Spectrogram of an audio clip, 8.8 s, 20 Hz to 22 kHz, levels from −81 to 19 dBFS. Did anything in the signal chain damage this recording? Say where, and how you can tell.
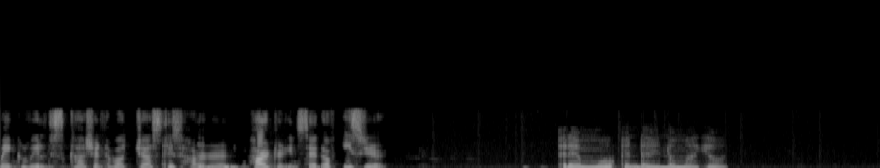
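Yes. Background gated by the echo canceller, in call processing: room sound drops about 40 dB at 0.15 to 0.3 s, and about 37 dB at 3.82 to 4.2 s.

Speech suppressed in double talk, also call processing. The speech dips deeply at 0.85 to 1.16 s and 1.6 to 2.57 s. Both sides talking at once is the likely cause.

Echo leak from a loudspeaker end. A faint delayed copy, about 354 ms late and well below the speech, appears at 3.54 to 3.72 s. Incomplete cancellation is likely.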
